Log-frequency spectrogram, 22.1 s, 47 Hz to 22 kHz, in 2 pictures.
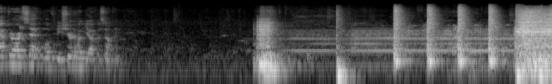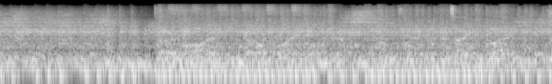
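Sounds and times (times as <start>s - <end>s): heavy metal band playing: 5.1s - 5.6s, 7.9s - 22.0s.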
